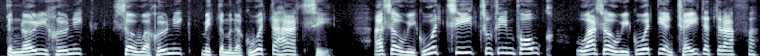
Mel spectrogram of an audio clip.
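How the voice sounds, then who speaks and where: A man acts out an old, pious prophet with a Swiss accent. His voice sits fairly high and moves in big, theatrical swings. The recording is close and dry, made for a children's radio play. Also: darkish tone, dry recording. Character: old biblical prophet, pious, solemn, astonished. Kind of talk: children's Bible audio drama acting.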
